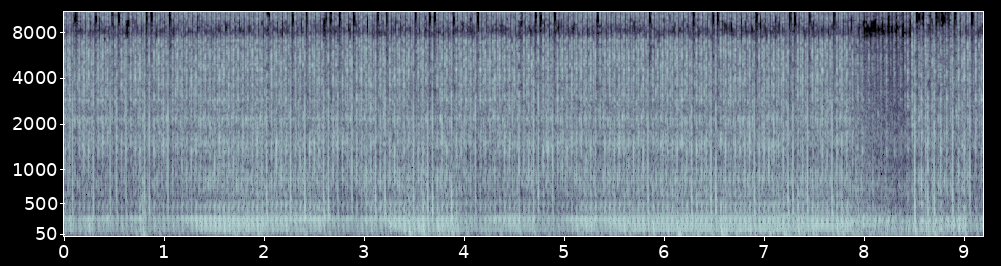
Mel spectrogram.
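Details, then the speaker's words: Honda engine repowering a Case 1816 skid loader runs hard and loud with a rough, uneven pulse about 200 beats a minute; very noisy, cause unknown. "I can start it up for you. It's pretty freaking loud."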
